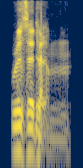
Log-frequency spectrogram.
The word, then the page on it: residuum: British English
